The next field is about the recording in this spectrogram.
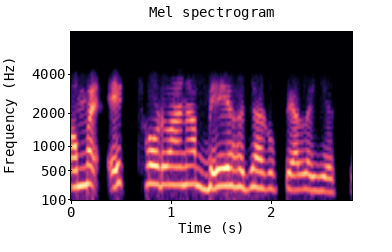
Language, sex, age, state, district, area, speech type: Gujarati, female, 18-30, Gujarat, Rajkot, urban, conversation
